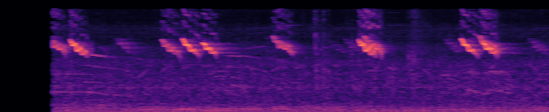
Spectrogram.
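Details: After brief silence, a yellow-bellied prinia gives bright, falling chip notes in pairs and singles, spaced about a second apart.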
